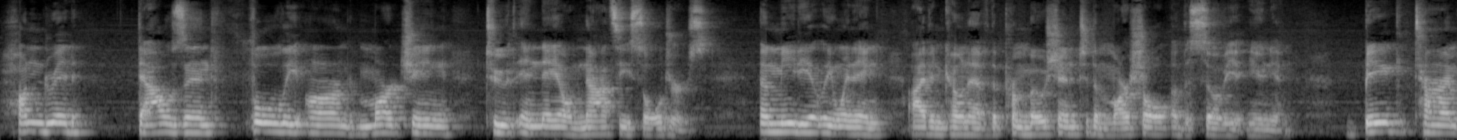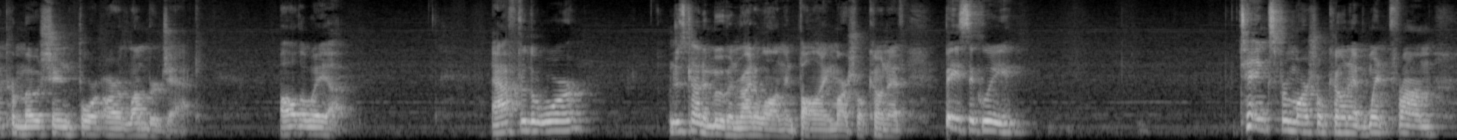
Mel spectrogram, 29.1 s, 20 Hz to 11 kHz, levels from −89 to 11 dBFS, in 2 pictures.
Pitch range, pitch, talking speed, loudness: 115-155 Hz, 135 Hz, 110 wpm, -21 LUFS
